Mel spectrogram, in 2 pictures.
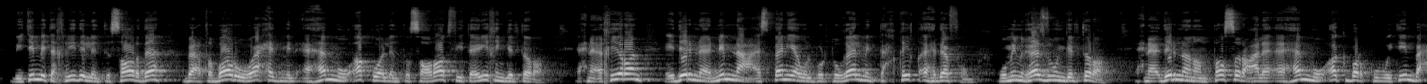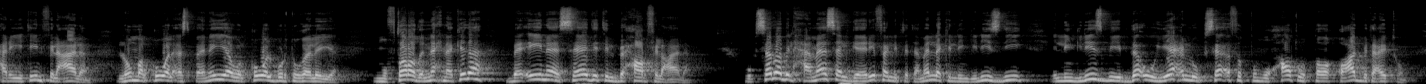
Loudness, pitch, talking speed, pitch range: -22 LUFS, 180 Hz, 135 wpm, 150-210 Hz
